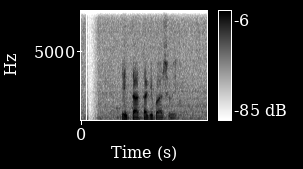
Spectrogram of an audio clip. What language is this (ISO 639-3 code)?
sin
